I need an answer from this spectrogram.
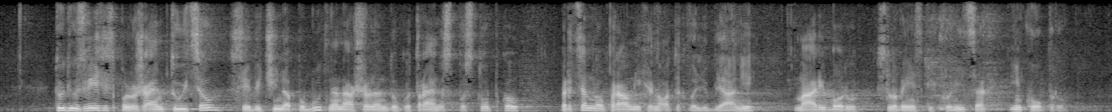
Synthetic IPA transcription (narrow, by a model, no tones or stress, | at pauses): t̪uːd̪iwzʋeːzispɔlɔʒaːjɛmt̪ujt̪sɛwsɛjɛʋɛt͡ʃiːnapɔbuːt̪nanaːʃalanad̪ɔwɡɔt̪ɾaːjnɔst̪̚pɔst̪oːpkɔw | pɾɛt̪sɛmnaɔpɾaːwnixɛnɔːt̪axʋəljubljaːni | maːɾibɔɾuslɔʋenskixkɔniːt̪saxinkoːpɾṵ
